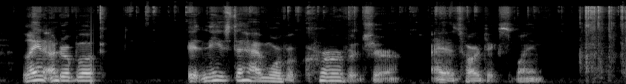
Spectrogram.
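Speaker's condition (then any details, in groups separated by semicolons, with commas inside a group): No condition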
